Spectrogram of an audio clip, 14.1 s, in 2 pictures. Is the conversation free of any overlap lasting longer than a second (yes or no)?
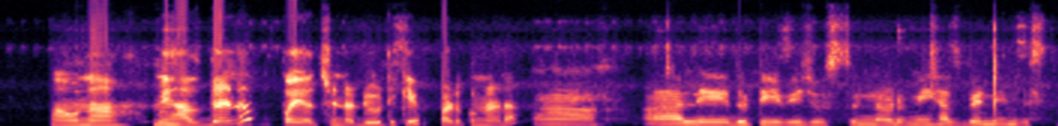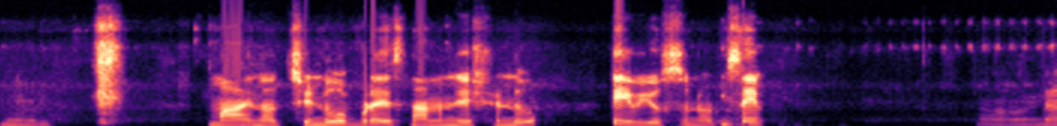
yes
